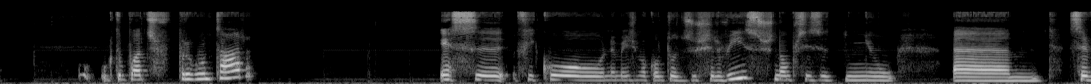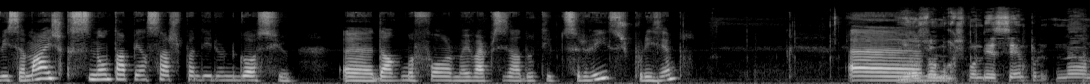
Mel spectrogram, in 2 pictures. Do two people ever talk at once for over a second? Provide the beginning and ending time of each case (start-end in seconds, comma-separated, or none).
none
